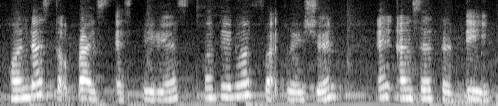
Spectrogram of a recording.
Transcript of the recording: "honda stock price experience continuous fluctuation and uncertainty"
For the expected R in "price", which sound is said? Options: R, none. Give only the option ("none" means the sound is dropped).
R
